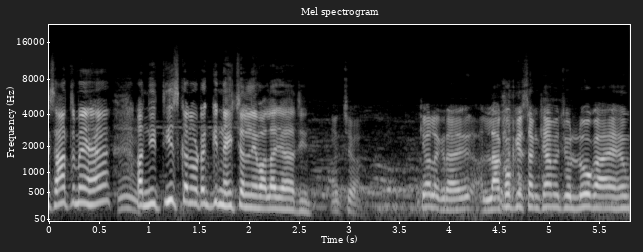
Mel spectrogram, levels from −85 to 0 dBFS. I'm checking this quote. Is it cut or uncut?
uncut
